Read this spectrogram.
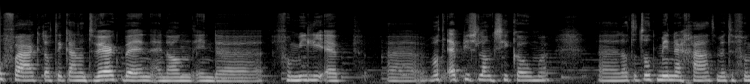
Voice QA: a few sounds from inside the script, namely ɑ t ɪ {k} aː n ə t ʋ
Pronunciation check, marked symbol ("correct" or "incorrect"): correct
